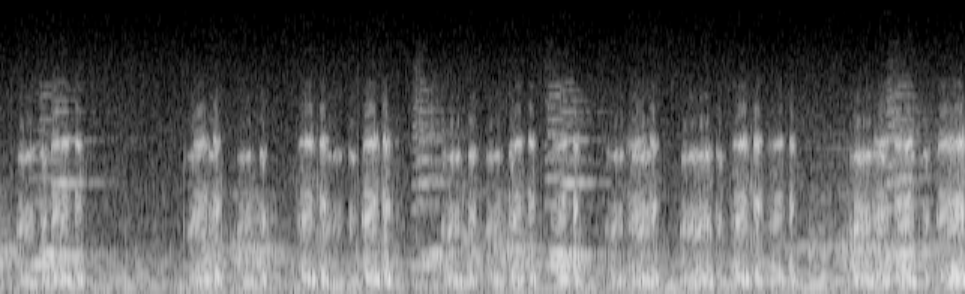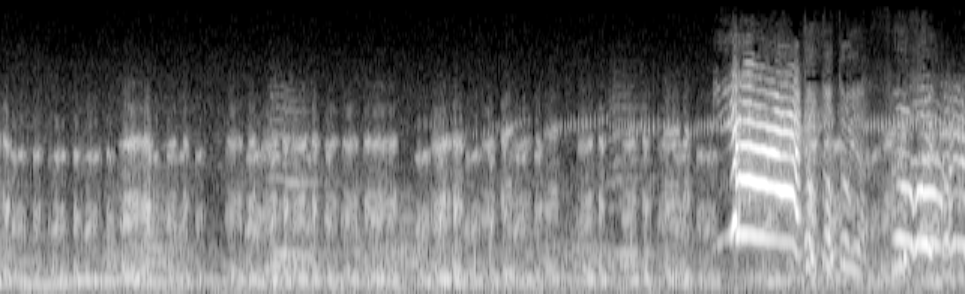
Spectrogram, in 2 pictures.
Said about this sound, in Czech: A tak podle Jehovova slova Áron vztáhl svou ruku nad vody Egypta a žáby počaly vylézat a pokrývat egyptskou zemi.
